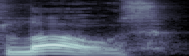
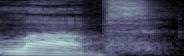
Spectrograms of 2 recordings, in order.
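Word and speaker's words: Lavs: Pronounced Laus, I believe. Not Labs. It's the Latin V, which is a U.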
